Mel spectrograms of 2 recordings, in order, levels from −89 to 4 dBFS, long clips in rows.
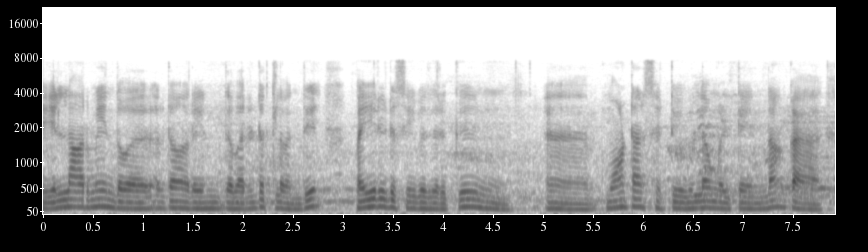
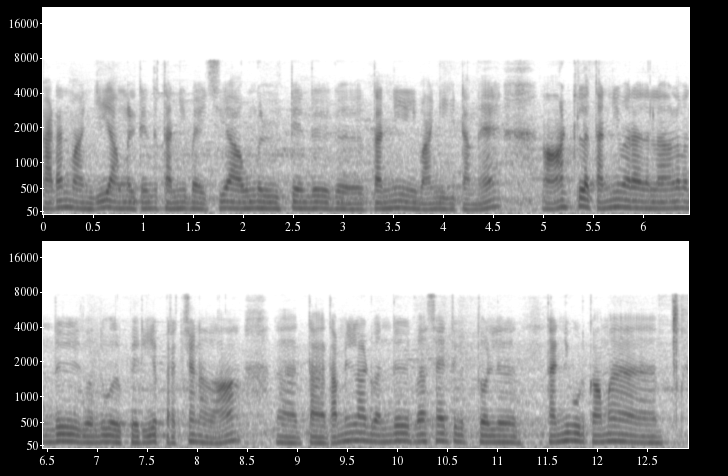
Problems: background sounds at intervals, background conversations at intervals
